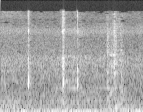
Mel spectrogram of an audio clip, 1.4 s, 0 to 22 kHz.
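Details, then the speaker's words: Mercedes C63 AMG with its original key inserted: a few quick, light clicks and a short whir in a quiet cabin as the steering lock recognizes the key and retracts, freeing the wheel; normal release. "ó tá vendo trava reconheceu a chave recolheu volante está liberado"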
